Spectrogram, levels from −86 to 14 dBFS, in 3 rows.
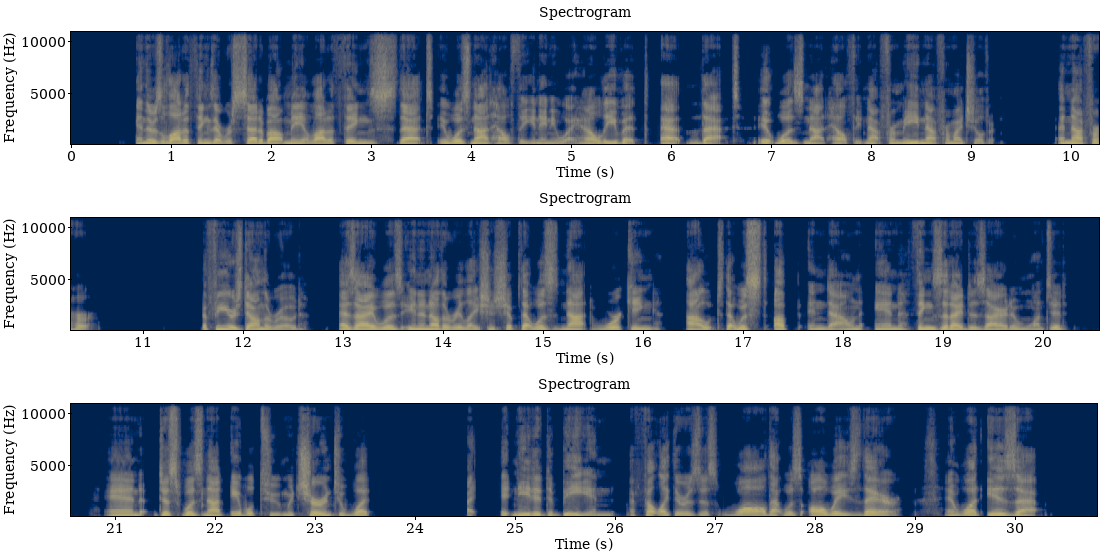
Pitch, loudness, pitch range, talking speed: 110 Hz, -19 LUFS, 95-130 Hz, 195 wpm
